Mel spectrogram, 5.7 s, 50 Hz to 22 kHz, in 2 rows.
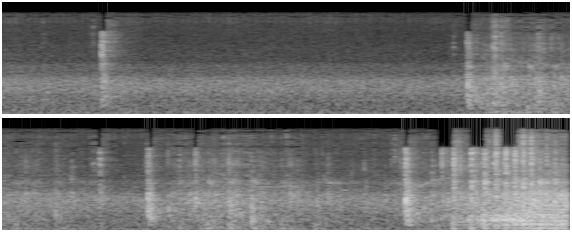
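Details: Petrol lawn mower (Briggs & Stratton or Mountfield HP454 pair), not started for over a year, fuel added, no primer bulb found: several separate recoil pulls, then the small engine catches and starts running.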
